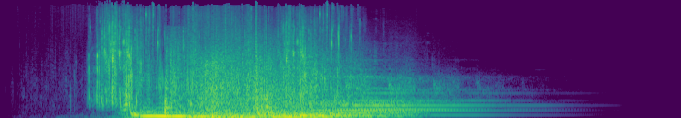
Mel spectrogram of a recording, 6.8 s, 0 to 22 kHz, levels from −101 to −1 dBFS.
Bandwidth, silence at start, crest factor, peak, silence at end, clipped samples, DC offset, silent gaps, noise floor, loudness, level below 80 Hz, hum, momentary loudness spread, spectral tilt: 17.5 kHz; 0.95 s; 18 dB; 0 dBFS; 2.3 s; under 0.1%; under 0.1%; none; -87 dBFS; -17 LUFS; -20 dBFS; none; 17 LU; -5.5 dB/octave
